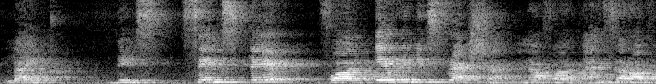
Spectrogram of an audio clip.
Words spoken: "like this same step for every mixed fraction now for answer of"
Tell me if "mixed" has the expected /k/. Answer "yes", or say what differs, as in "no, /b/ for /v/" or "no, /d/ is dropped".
no, /k/ is dropped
